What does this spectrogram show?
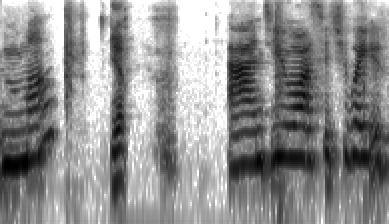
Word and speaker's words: Monk: But today we have, am I pronouncing it right? Monk?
